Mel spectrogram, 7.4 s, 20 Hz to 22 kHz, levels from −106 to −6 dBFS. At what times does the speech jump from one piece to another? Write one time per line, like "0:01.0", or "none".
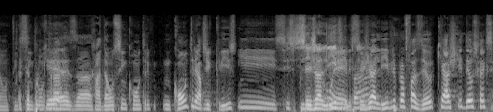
0:02.4
0:03.0
0:03.5
0:06.5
